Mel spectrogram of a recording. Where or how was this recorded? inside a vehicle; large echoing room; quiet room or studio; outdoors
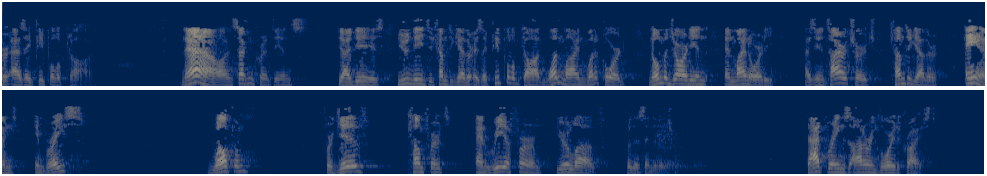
large echoing room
